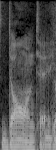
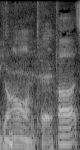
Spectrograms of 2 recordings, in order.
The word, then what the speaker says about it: Daunte: And it's spelled D-A-U-N-T-E, which makes it even cooler. It's Dante. – Dante.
